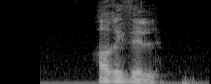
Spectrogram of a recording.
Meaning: the Belaya river, the largest river in Bashkortostan
- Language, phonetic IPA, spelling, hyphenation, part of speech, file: Bashkir, [ä.ʁɪ̈͜iˈðɪ̞l], Ағиҙел, А‧ғи‧ҙел, proper noun, Ba-Ағиҙел.ogg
